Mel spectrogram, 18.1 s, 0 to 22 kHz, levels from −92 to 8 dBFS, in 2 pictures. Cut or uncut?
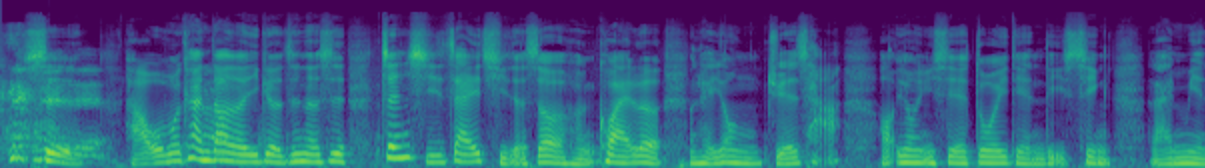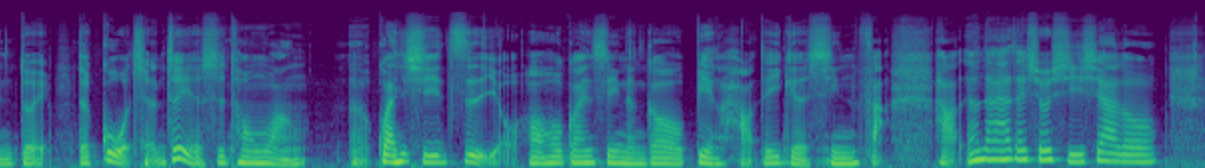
cut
